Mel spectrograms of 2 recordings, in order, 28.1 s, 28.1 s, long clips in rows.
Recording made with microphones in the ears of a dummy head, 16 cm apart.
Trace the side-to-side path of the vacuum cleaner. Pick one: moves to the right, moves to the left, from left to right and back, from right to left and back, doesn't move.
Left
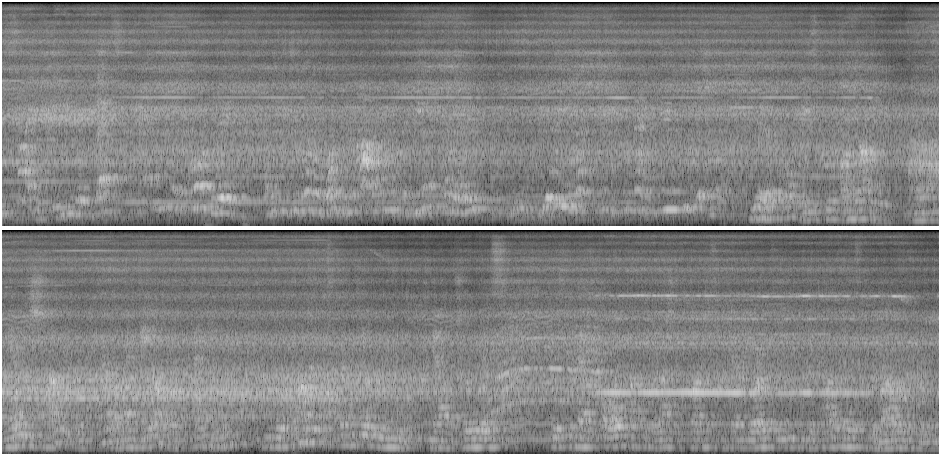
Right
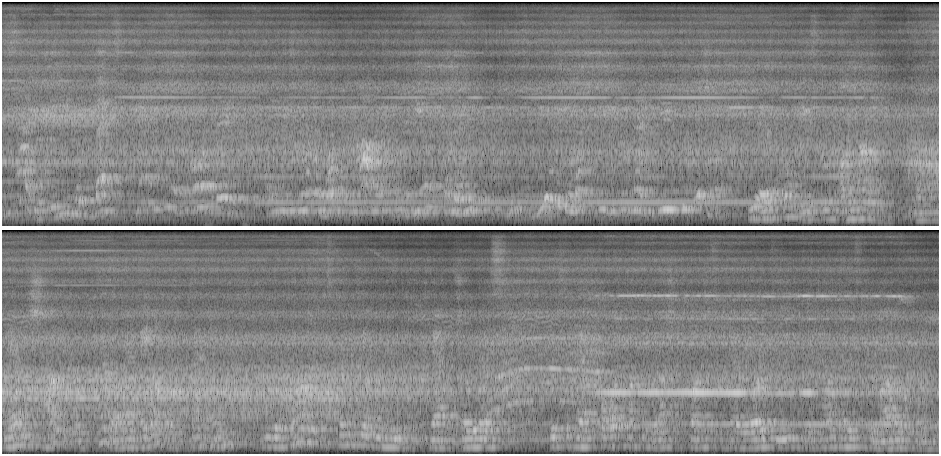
doesn't move.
